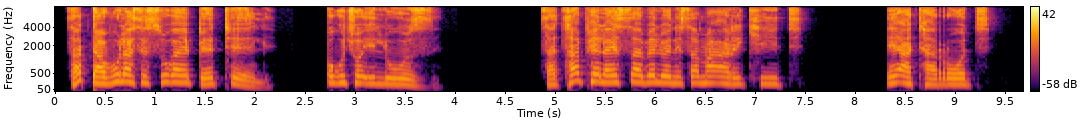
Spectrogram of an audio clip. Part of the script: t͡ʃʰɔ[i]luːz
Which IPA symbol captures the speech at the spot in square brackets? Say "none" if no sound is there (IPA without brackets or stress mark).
i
